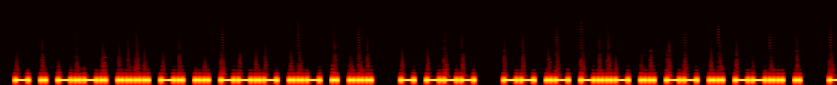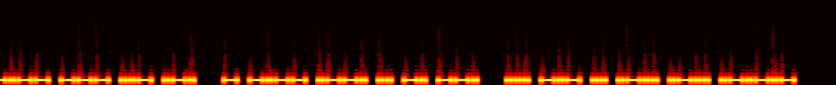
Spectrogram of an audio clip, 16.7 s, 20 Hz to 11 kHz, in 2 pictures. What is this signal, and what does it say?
Morse code, heard as a keyed tone, about 28 wpm, 700 Hz. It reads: TECHNIQUES TO MAXIMIZE YOUR TYPING SKILL.
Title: Pangram Challenge v2 - 28wpm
